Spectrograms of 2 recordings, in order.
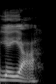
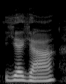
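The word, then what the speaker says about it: yiayia: Yaya. Yeah, it's a lot of Americans say yaya, but it's yayya.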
